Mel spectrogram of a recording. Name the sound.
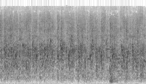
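crowd clapping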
